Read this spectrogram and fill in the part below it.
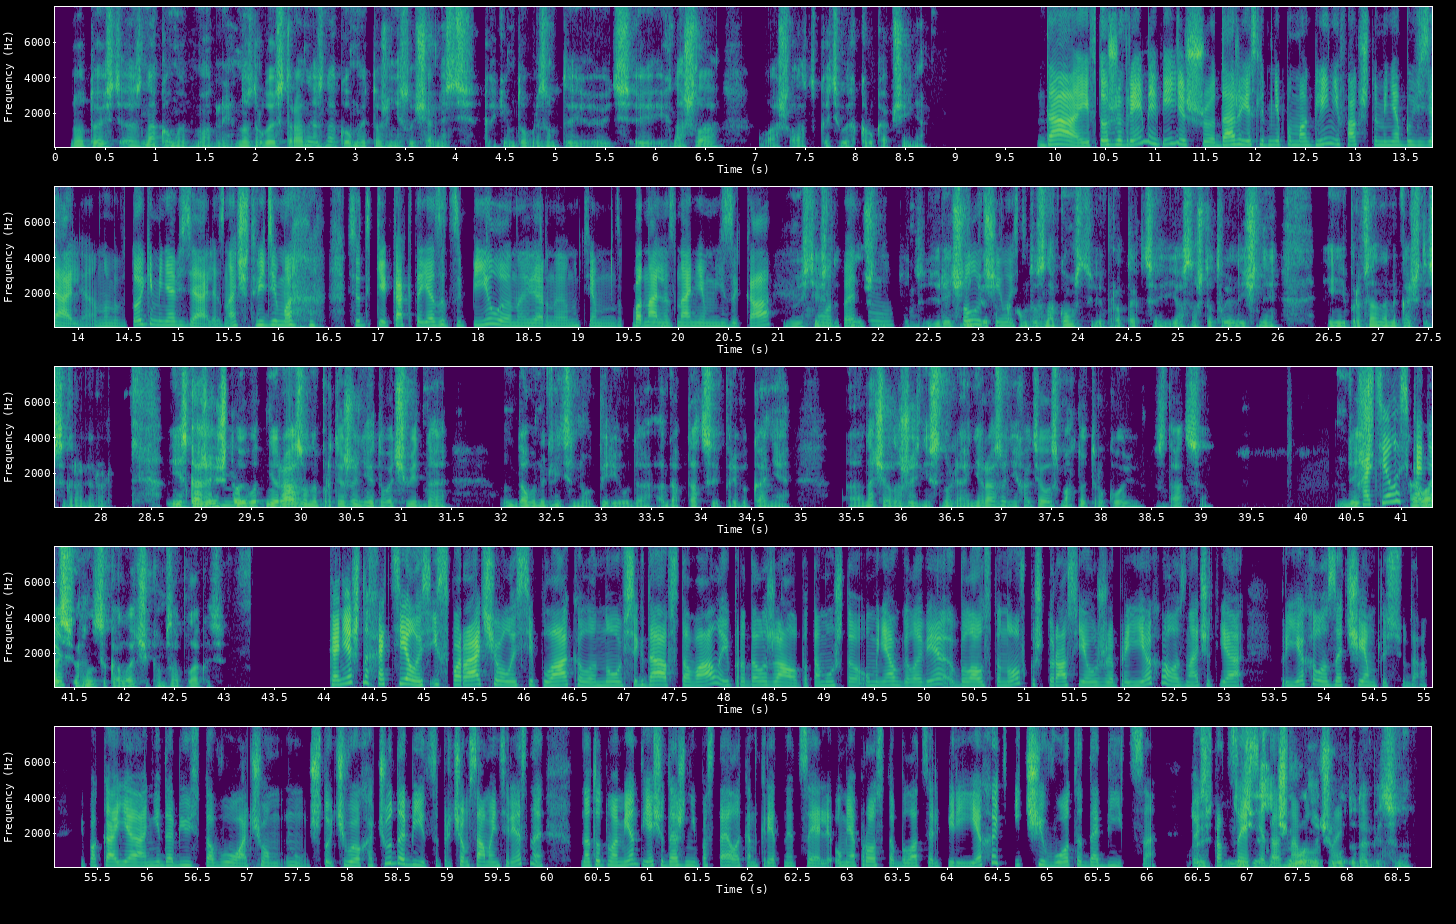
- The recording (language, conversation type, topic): Russian, podcast, Что мотивирует тебя продолжать, когда становится трудно?
- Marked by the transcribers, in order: tapping; chuckle; unintelligible speech; "профессионыльные" said as "непроциональные"; other background noise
